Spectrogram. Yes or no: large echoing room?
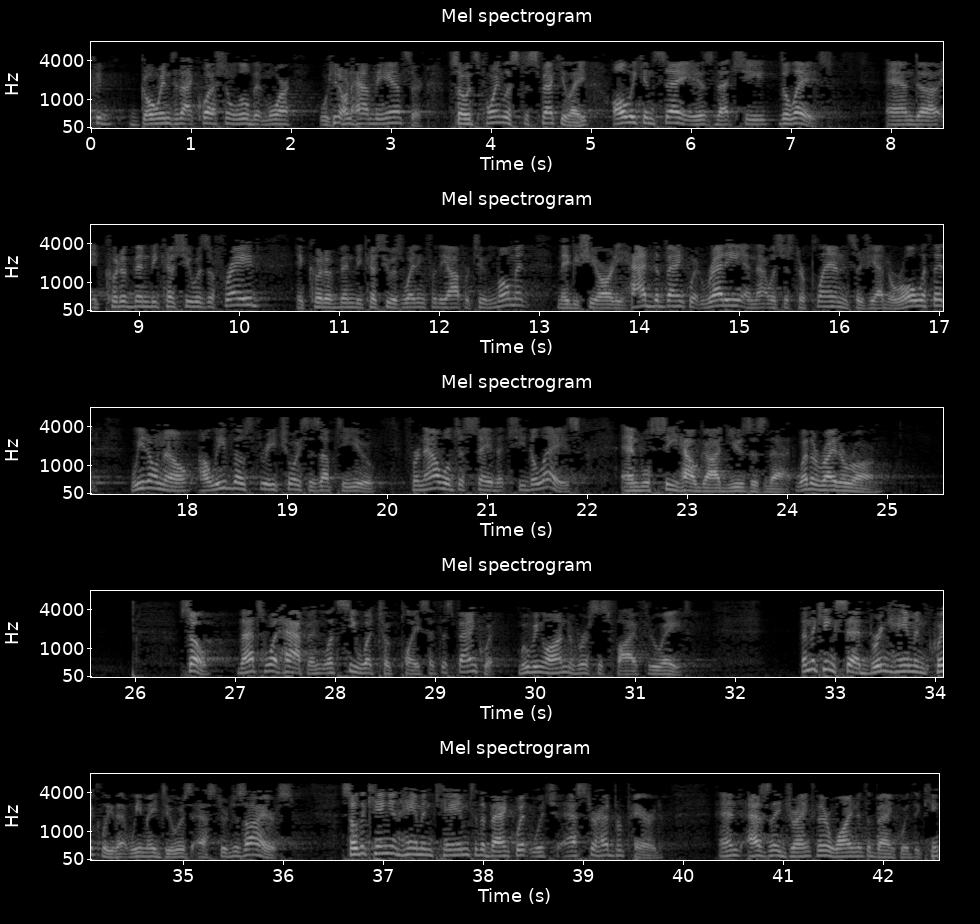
yes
